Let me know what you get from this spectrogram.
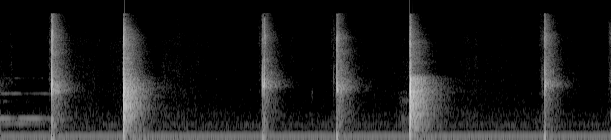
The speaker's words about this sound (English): It was two snaps and then a clap.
